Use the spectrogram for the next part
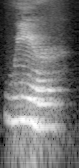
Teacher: I have to round for the W, but I'm going to spread my lips for the rest of the word. We're. Again, that's the stressed version.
